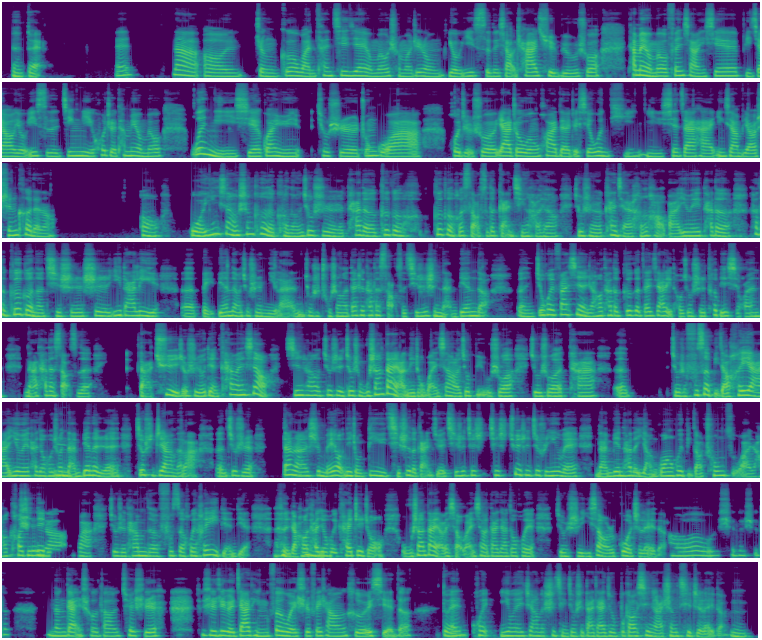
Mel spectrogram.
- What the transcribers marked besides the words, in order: other noise; other background noise; put-on voice: "就是这样的啦"; chuckle; chuckle
- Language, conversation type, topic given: Chinese, podcast, 你能讲讲一次与当地家庭共进晚餐的经历吗？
